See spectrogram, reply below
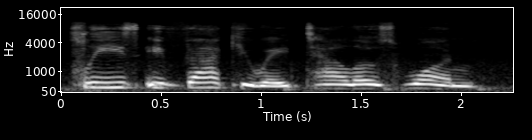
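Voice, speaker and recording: A woman voicing a calm female station computer that gives slow, measured evacuation warnings in a video game. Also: mid-range voice, noisy background, lightly acted. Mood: calm alert. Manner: slow, measured, repeated alert phrasing.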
